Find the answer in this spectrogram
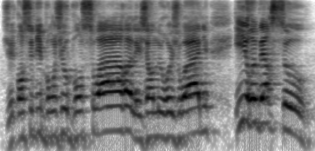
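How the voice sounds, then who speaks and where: A man hosting a live stream who chats casually with viewers, greets them by name, and teases them with bursts of excitement. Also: high voice, moderate pace. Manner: exuberant, teasing, greets chat by name. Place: home in the United States.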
